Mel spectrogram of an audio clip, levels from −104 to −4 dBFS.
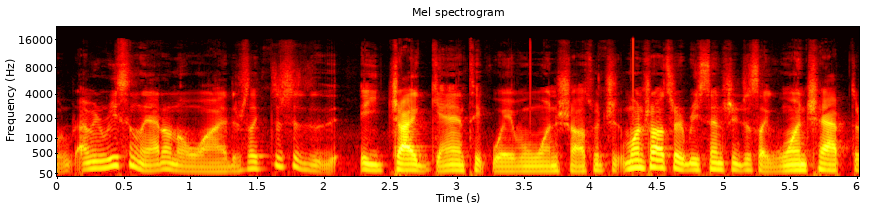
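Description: At 3.55 s, right after "a gigantic wave of", a bit error spike gives one sharp tick peaking near about -23 dBFS. A second, louder one at 4.32 s, after "of one shots which", reaches about -11 dBFS. A single flipped bit throws a sample or two off by a power of two before it snaps back. The waveform shows an isolated needle. A spectrogram shows a thin vertical line across all frequencies, unrelated to the speech.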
